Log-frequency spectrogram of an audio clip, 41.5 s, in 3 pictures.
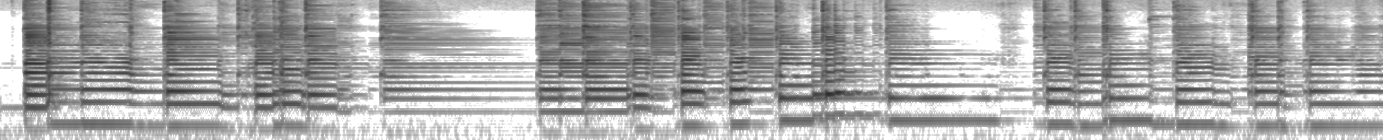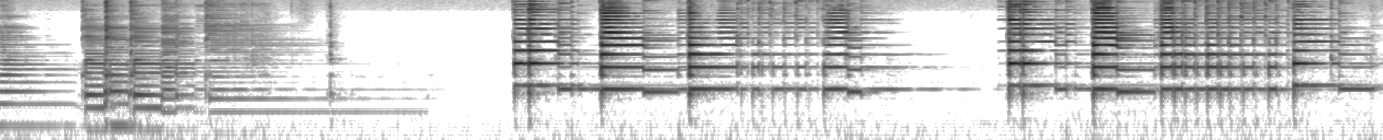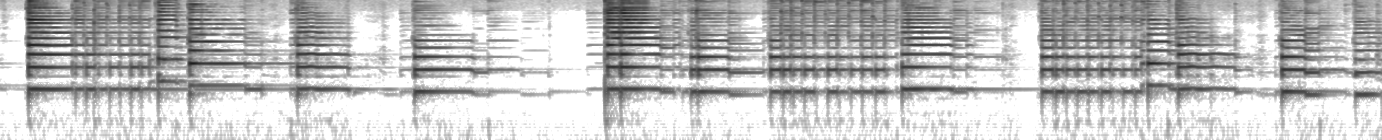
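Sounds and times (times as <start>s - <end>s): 
setar playing: 0.0s - 18.1s, 18.9s - 41.4s.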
